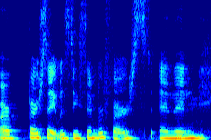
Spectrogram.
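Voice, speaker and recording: A dark, mellow, somewhat breathy voice with an Alabama accent. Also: woman. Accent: US South (Alabama). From Florence, Alabama. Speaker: speech therapist. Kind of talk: personal testimony interview.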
